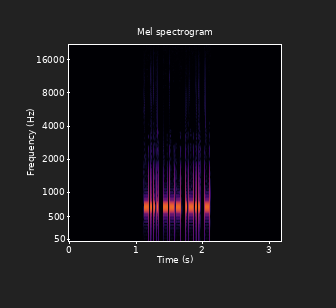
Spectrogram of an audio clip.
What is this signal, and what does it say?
Morse code, heard as a keyed tone, about 50 wpm, 700 Hz. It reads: BOLT
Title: Multi-letter Phonemes Repeated 3x 50wpm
